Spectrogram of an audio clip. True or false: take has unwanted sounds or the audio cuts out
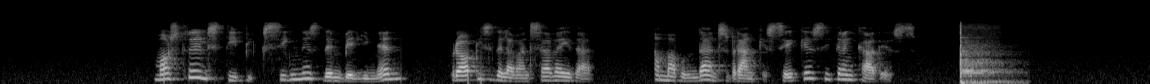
true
